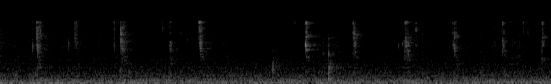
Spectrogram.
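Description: A person chewing food with the mouth close to the microphone: irregular soft wet clicks and smacks, about two a second.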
